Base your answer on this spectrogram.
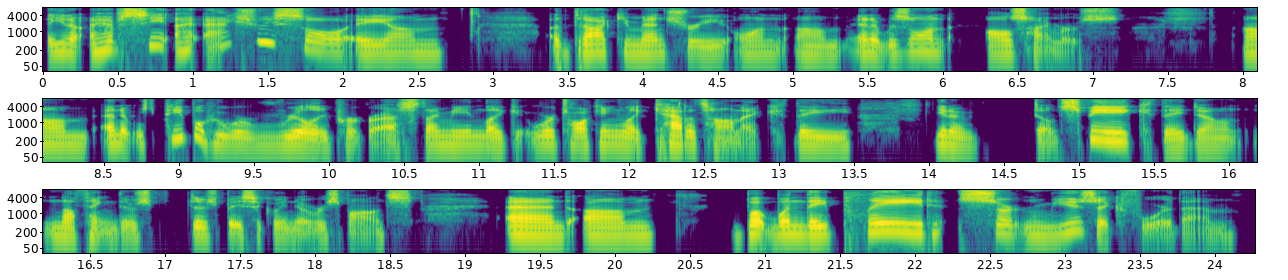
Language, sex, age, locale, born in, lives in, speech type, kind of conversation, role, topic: English, female, 55-59, en-US, United States, United States, conversation, podcast, host, Why do certain songs have the power to transport us back to meaningful moments in our lives?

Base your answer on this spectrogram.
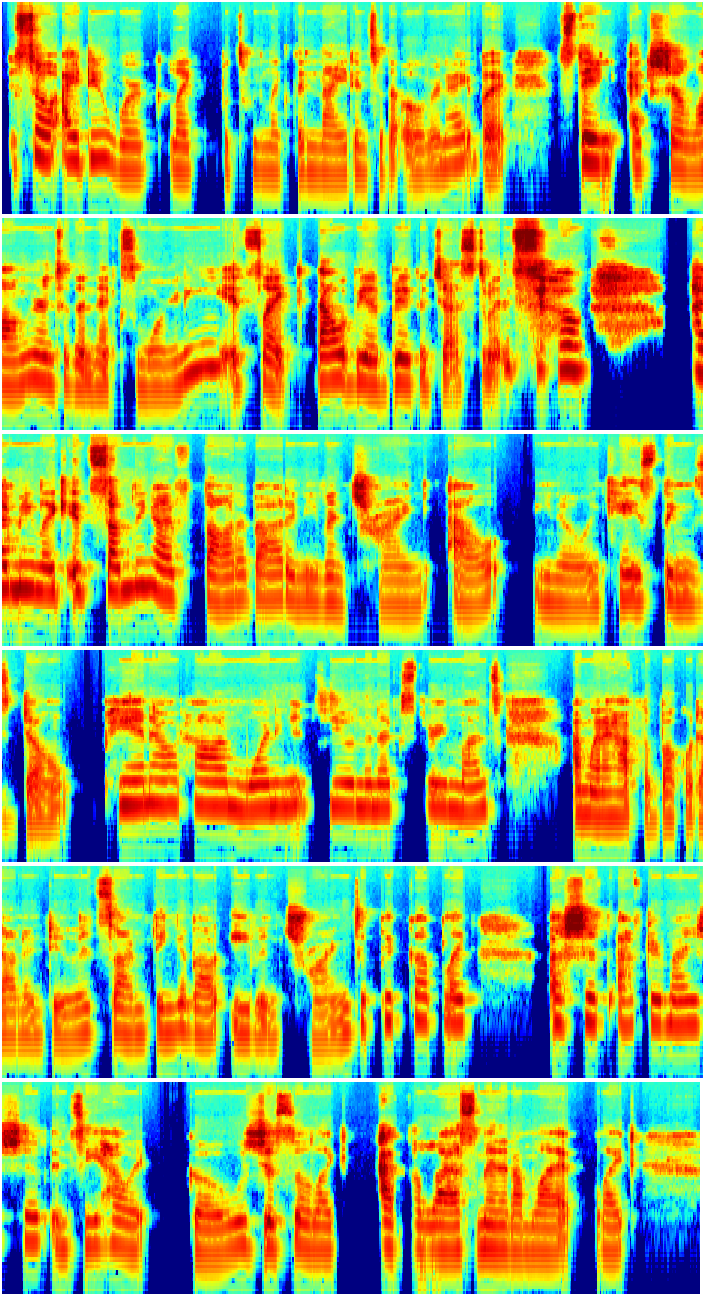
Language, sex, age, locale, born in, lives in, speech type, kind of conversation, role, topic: English, female, 30-34, en-US, United States, United States, conversation, advice, user, How can I get my finances under control and reduce money-related stress?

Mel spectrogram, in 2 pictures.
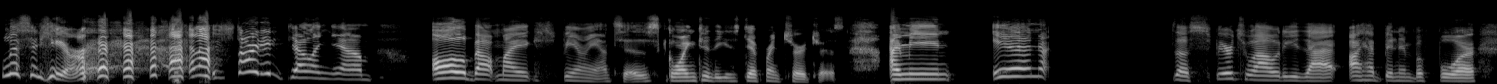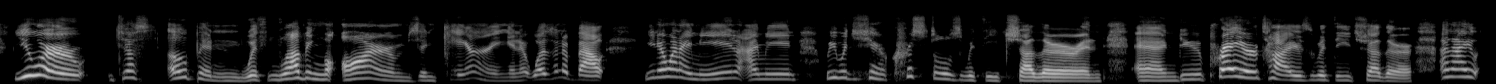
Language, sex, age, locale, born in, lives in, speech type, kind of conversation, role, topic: English, female, 60-64, en-US, United States, United States, conversation, podcast, guest, How can adopting a new habit lead to meaningful changes in your life?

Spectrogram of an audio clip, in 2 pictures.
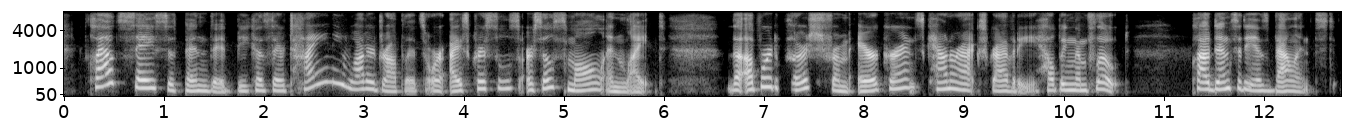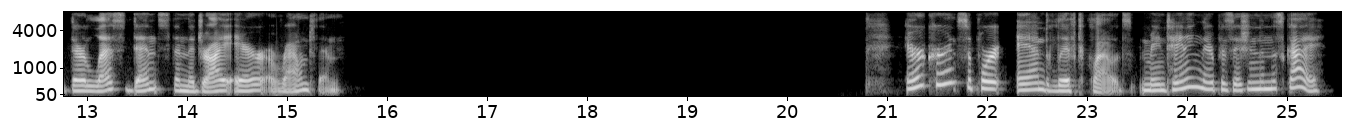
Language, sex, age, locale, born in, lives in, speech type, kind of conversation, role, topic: English, female, 20-24, en-US, United States, United States, read, expert-assistant, expert, How do clouds stay in the sky?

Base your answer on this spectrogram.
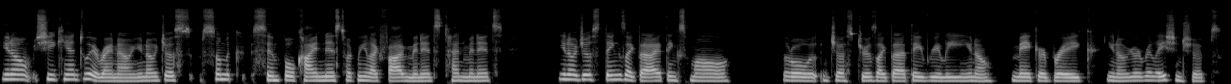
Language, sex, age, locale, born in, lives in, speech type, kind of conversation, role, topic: English, female, 20-24, en-US, United States, United States, conversation, unstructured, none, How can small, everyday gestures strengthen your relationships, and what are their limits?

